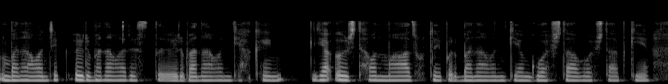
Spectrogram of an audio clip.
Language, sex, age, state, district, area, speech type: Kashmiri, female, 18-30, Jammu and Kashmir, Kulgam, rural, spontaneous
